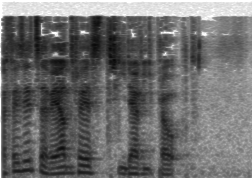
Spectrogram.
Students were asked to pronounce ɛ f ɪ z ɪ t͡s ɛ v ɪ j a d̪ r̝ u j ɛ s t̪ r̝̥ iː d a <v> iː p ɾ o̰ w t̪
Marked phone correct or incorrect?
correct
